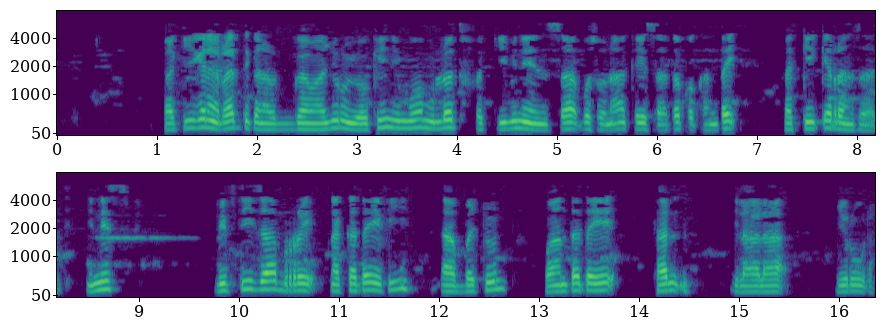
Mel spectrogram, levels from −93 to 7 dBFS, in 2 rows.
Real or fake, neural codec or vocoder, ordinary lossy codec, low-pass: real; none; MP3, 24 kbps; 7.2 kHz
